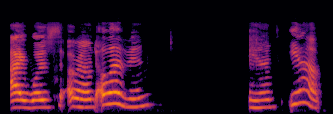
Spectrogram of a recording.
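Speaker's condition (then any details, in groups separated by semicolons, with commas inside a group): Cerebral palsy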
